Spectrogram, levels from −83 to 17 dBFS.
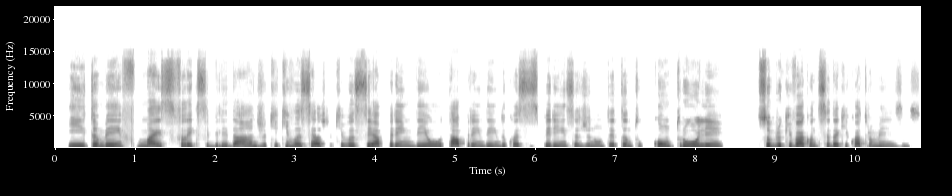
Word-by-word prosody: e 200 -1 +3
também 185 -2 +3
f 175 - -10
mais 185 -1 0
flexibilidade, 180 +4 -2
o - - -4
que 255 - -9
que 295 +5 -6
você 280 -1 0
acha 220 -1 +3
que 210 - -8
você 200 +1 +1
aprendeu 185 -2 +1
ou 165 -1 0
tá 165 - +3
aprendendo 175 -2 -1
com 180 - -5
essa 175 -1 -3
experiência 175 +1 -3
de 165 +1 -6
não 170 0 -5
ter 170 +1 -2
tanto 170 -1 -5
controle, 205 +1 +3 0.4
sobre 210 -4 +4
o - - -6
que 210 +1 -4
vai 195 - +7
acontecer 195 0 -1
daqui 180 0 +1
4 175 -1 -2
meses? 125 -3 -7
185 Hz, 180 wpm, -26 LUFS, 170-200 Hz, 0.4 s, vai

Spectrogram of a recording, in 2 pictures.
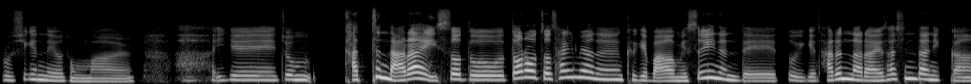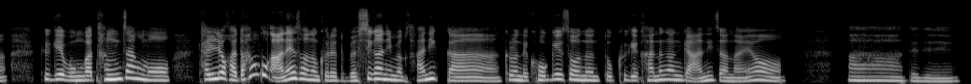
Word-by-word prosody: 그러시겠네요 200 -2 -4
정말. 140 -2 -8 0.4
아 170 0 -18
이게 200 0 -4
좀 210 -3 0 0.3
같은 275 - +3
나라에 250 +4 +5
있어도 205 +1 0
떨어져 280 +1 +2
살면은 285 -7 +1
그게 195 -3 -5
마음이 170 +1 -1
쓰이는데 180 - 0
또 200 -5 -6
이게 170 +1 -8
다른 250 +9 +2
나라에 180 -5 +1
사신다니까 220 - -1 0.3
그게 235 -1 +1
뭔가 190 0 +1
당장 245 +5 +5
뭐 195 -2 +1 0.3
달려가도 240 -3 +4
한국 440 +1 0
안에서는 245 -4 +4
그래도 185 -3 -4
몇 175 - -2
시간이면 235 -7 +2
가니까 170 - -1
그런데 200 -3 0
거기서는 205 -1 -1
또 185 - -6
그게 190 0 -6
가능한 205 +2 -1
게 175 - -5
아니잖아요. 165 +1 -3 0.6
아 180 -2 -3
네네. 145 -2 -7
200 Hz, 305 characters per minute, -21 LUFS, 175-235 Hz, 0.6 s, 나라에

